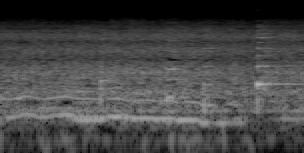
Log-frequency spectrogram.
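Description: A low held note wavering slightly in pitch over a steady hiss, then a single plucked string note right at the end as a string instrument starts to play.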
